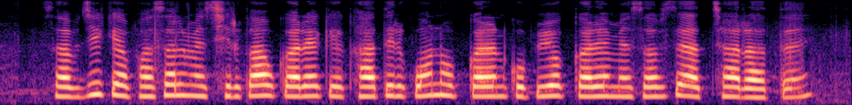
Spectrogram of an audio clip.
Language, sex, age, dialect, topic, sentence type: Magahi, female, 18-24, Southern, agriculture, question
